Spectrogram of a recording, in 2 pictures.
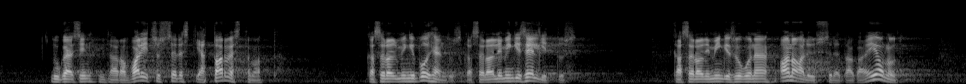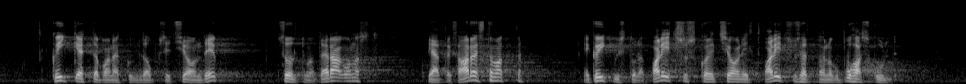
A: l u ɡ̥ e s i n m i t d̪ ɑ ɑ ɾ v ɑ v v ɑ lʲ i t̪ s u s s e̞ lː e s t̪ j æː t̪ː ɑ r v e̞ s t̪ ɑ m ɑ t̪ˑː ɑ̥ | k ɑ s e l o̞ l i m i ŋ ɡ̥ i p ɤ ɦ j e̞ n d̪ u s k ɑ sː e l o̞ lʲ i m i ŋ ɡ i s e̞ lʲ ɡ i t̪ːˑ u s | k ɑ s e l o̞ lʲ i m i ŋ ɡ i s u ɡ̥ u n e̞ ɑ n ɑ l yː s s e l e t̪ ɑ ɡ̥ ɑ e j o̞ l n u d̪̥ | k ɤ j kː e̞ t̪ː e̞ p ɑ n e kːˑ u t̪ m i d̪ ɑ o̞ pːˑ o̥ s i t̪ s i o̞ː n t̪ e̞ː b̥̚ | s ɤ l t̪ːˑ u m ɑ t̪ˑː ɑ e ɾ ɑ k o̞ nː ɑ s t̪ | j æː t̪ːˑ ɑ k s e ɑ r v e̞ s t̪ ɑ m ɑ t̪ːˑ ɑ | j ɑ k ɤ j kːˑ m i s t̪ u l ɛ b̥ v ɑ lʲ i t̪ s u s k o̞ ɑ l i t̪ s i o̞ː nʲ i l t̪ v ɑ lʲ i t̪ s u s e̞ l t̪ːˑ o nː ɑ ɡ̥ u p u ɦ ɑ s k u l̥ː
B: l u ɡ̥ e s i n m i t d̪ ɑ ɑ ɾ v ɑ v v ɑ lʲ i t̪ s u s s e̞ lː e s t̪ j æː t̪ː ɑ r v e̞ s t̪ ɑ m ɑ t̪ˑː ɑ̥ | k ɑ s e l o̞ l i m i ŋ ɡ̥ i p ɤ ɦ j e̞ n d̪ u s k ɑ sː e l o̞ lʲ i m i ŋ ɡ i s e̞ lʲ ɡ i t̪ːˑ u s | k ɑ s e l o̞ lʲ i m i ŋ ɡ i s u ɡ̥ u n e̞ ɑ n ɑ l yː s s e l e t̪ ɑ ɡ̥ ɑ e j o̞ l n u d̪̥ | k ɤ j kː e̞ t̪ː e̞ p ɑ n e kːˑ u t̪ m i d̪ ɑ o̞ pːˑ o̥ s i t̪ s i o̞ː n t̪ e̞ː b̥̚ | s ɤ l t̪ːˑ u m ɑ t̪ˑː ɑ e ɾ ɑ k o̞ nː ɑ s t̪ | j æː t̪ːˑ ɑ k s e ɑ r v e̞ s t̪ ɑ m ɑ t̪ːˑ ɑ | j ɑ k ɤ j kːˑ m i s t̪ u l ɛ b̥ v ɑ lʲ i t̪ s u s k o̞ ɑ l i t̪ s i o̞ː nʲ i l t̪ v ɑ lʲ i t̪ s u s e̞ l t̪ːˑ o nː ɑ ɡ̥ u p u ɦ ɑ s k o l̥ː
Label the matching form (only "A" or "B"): A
